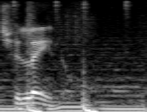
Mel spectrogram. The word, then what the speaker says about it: Chileno: I was informed it's pronounced Chileno. Chileno, alright. Chileno like Chile.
